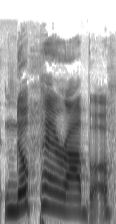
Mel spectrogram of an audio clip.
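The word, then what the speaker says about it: Noperabo (のっぺらぼう): That's not how you pronounce that word. Hold on. – Oh, no, sorry. I was noping to the idea of the creature. I mean, also it's nope how you pronounce it, but it's Noperabo.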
